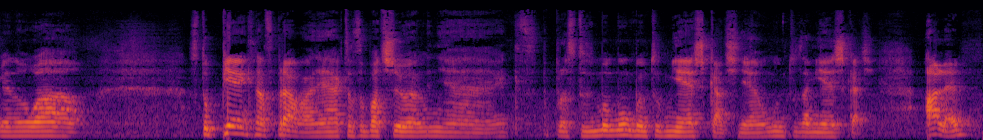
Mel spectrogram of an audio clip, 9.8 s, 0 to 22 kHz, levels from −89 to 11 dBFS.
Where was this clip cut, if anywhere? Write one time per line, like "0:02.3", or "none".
0:04.3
